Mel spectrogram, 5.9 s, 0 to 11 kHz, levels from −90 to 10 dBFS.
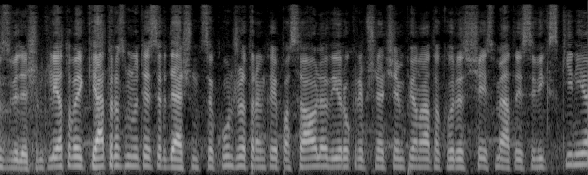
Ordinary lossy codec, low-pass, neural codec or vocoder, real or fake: MP3, 64 kbps; 9.9 kHz; codec, 44.1 kHz, 7.8 kbps, Pupu-Codec; fake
